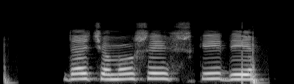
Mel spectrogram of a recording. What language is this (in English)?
Pashto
